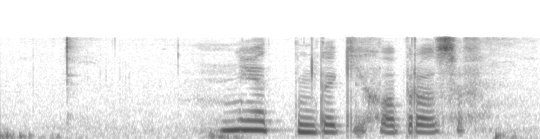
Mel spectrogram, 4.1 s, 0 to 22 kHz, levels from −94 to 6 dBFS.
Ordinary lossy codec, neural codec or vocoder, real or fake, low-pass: MP3, 64 kbps; none; real; 7.2 kHz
